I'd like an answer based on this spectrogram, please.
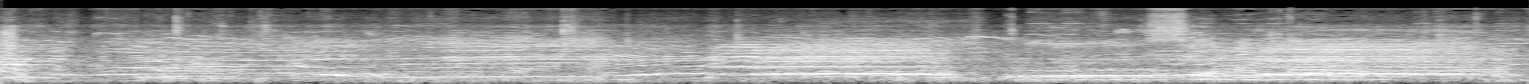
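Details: Several cattle at an Indonesian market for calves and young bulls low repeatedly, long harmonic moos rising and falling one after another over about eight seconds, with market chatter beneath.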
